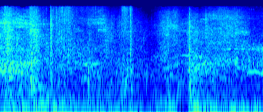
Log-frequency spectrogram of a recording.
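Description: An explosion booms and flames roar.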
